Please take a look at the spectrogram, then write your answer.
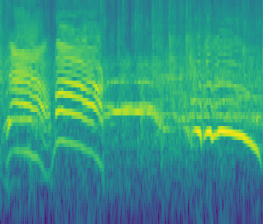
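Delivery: high, loud whooping cheer, drawn out slowly; big whooping send-off shout; cheering yell. Real, not acted. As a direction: whoop for him as he leaves. Cheering the volunteer off stage.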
